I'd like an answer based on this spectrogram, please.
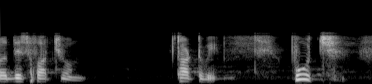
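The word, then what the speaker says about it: putsch: Fortune thought to be Pooch p-u-t-sch the pronunciation is Pooch usually political uh something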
